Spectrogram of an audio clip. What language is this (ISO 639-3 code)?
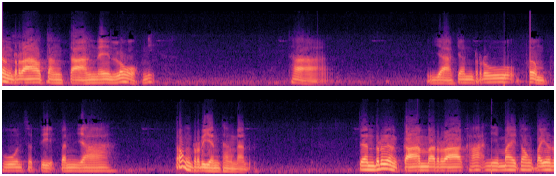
tha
